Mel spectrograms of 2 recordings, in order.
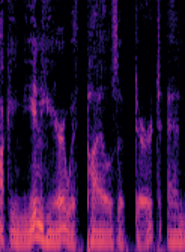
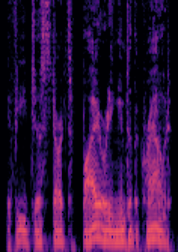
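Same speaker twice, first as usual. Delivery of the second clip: ordinary delivery, nothing marked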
